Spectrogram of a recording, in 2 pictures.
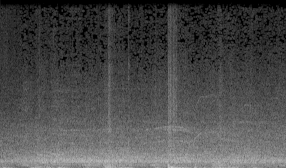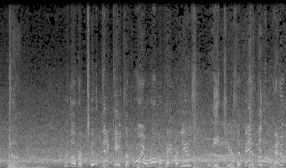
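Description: A crowd cheers and roars steadily in a large arena.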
